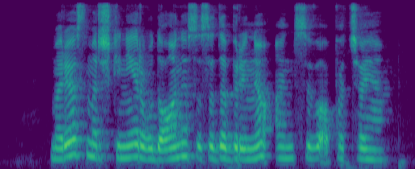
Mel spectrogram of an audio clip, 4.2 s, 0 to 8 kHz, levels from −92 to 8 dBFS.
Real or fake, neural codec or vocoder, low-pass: real; none; 7.2 kHz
